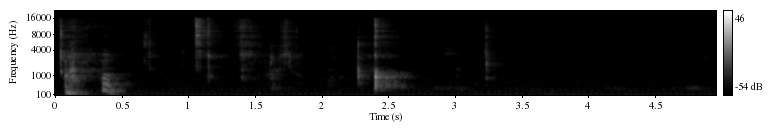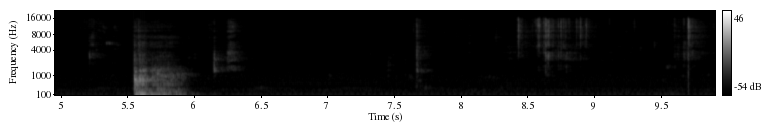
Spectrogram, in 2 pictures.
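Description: A person eating crispy fried food close to the microphone: chewing and crunching with scattered wet clicks and smacks of the mouth, and one louder, longer mouth sound a little past halfway.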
